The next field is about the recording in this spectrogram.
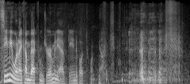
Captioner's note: laughter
